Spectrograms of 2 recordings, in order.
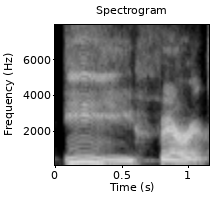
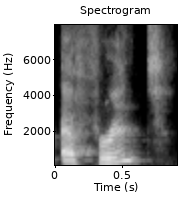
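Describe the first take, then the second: First: The first vowel is exaggerated and drawn out. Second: The first vowel is said the usual way. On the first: The speaker calls it wrong. "I like to mispronounce it on purpose because E for exits" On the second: The speaker calls it right. "you pronounce this word efferent"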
